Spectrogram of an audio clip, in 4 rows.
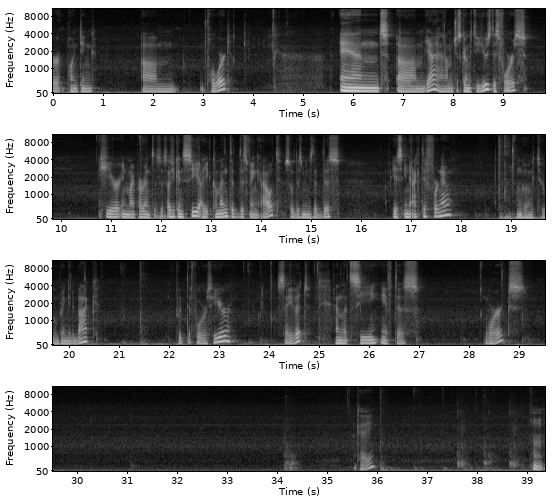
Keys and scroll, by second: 12.1 ctrl+c, 19.3 BackSpace, 19.5 BackSpace, 22.0 ctrl+v, 24.4 ctrl+s, 36.6-39.2 typing.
